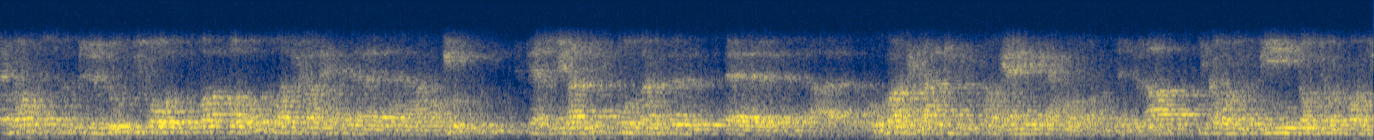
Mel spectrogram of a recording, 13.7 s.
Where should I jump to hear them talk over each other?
none

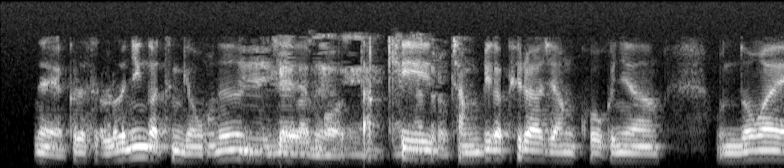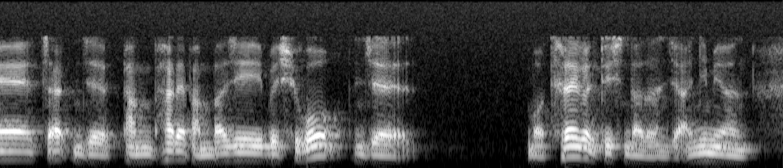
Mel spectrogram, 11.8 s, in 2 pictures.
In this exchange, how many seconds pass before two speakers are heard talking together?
1.8 s

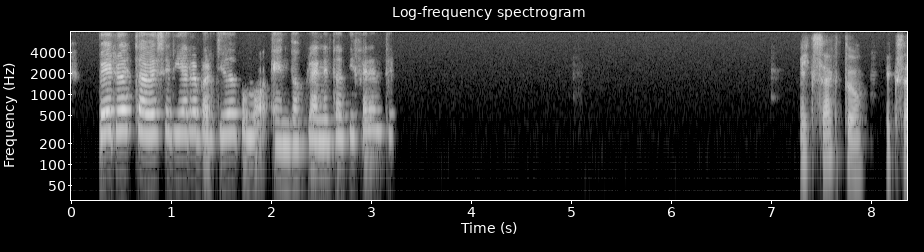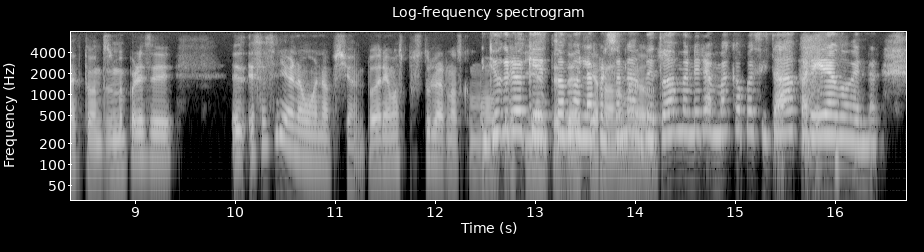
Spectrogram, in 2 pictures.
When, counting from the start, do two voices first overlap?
12.5 s

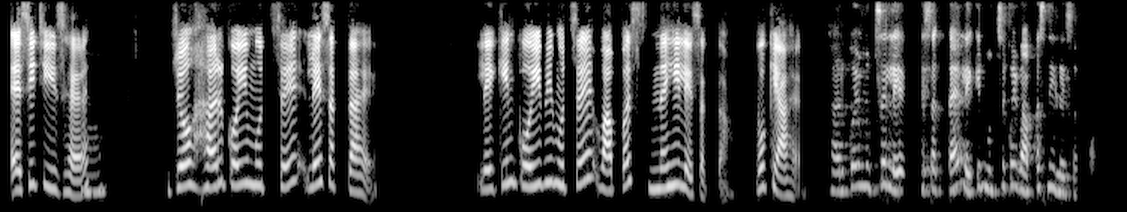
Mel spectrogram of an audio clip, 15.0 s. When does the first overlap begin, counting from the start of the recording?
none

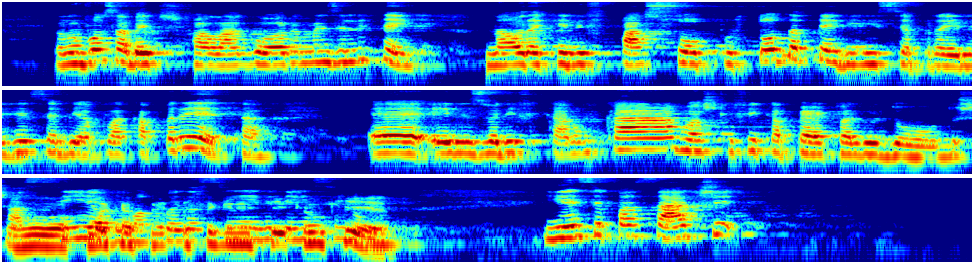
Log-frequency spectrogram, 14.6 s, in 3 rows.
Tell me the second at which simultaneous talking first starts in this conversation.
9.7 s

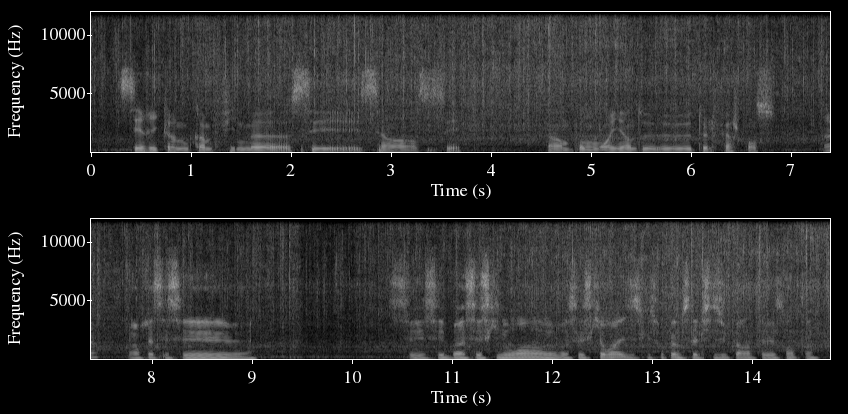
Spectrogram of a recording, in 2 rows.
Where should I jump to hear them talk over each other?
none

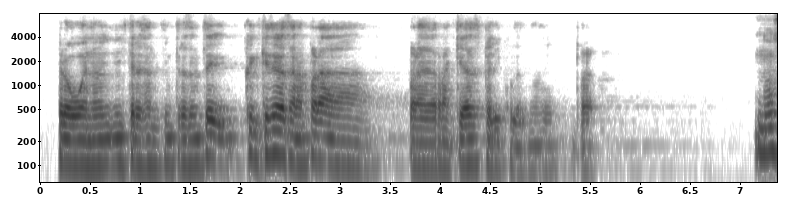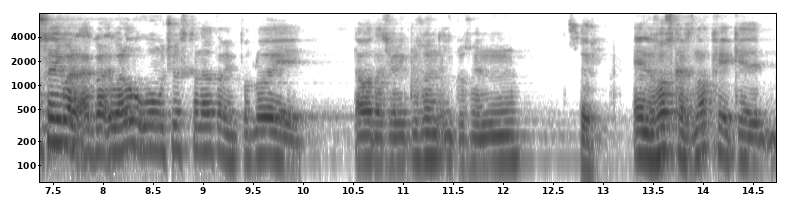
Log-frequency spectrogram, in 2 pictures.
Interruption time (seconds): none

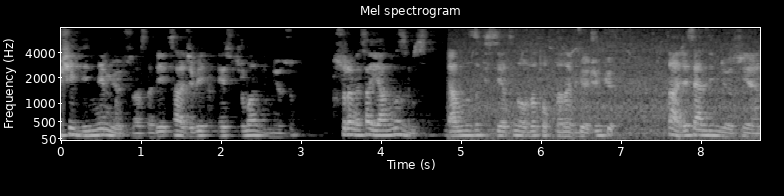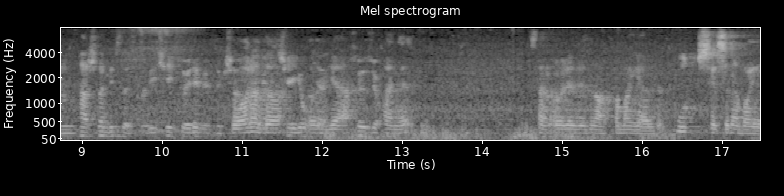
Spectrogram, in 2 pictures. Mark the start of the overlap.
10.9 s

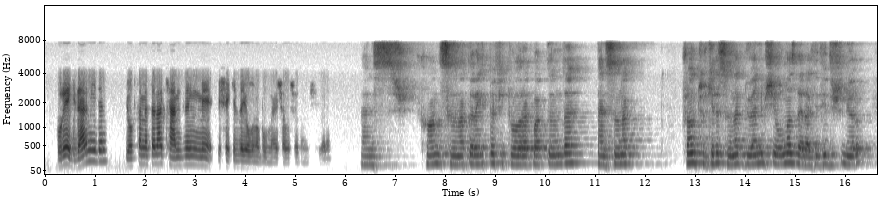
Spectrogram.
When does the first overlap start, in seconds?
none

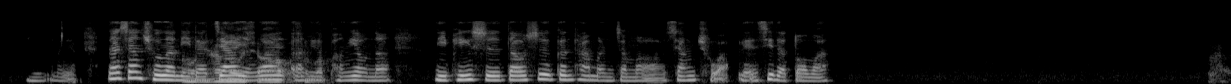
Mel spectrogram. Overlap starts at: 1.8 s

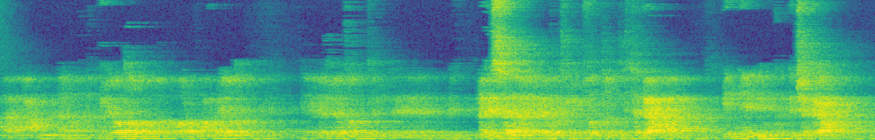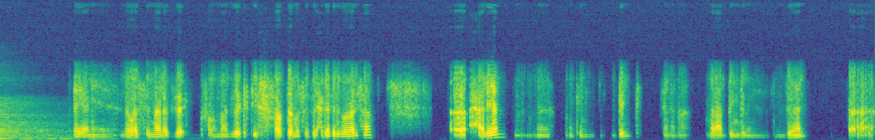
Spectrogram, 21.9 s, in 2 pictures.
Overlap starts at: none

